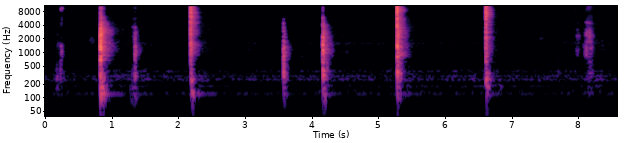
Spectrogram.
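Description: Checkers pieces clicking against the board as they are moved and taken off by hand: about seven sharp, separate clicks at uneven intervals, the loudest a little over five seconds in.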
